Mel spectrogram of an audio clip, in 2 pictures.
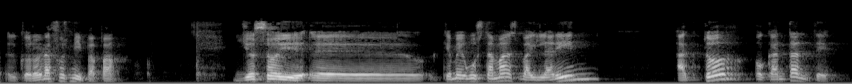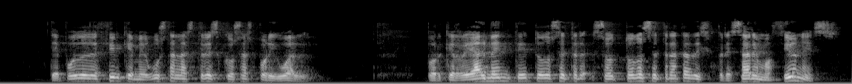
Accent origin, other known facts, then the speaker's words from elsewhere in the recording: Spain; A España nunca, porque yo soy español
